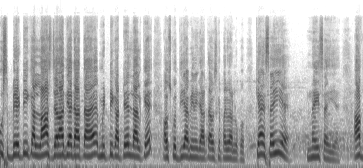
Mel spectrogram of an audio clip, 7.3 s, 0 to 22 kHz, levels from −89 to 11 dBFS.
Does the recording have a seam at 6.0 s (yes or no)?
no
